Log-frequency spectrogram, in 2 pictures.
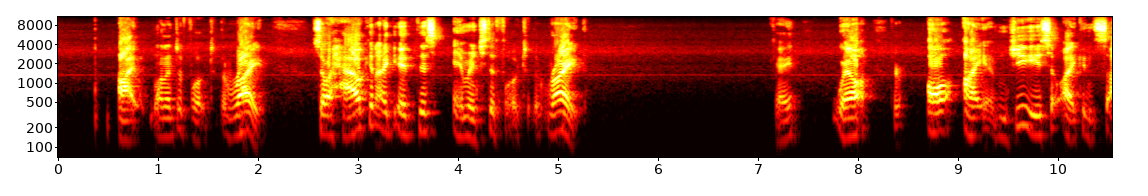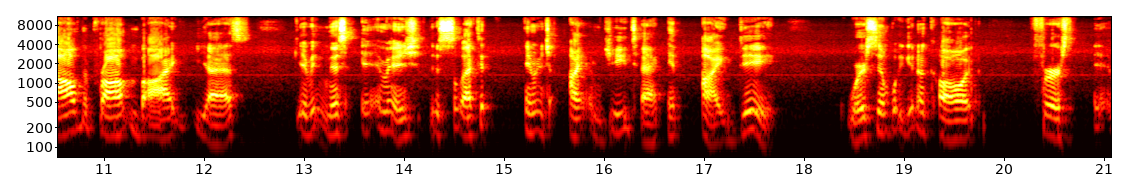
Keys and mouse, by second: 10.9 click, 13.7 click, 19.4 click.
